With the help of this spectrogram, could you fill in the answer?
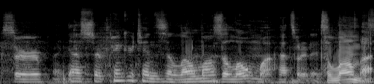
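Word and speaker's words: Xyloma: It's like It's like xylophone but without a phone. And you add a ma.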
